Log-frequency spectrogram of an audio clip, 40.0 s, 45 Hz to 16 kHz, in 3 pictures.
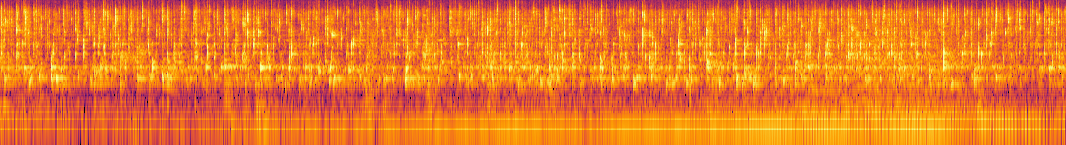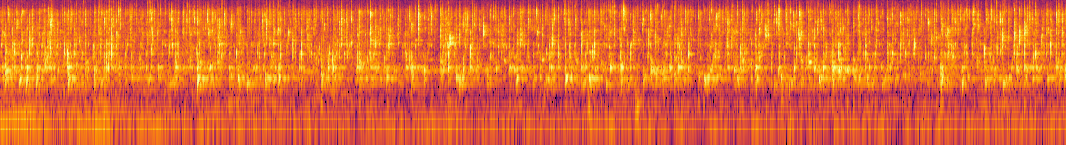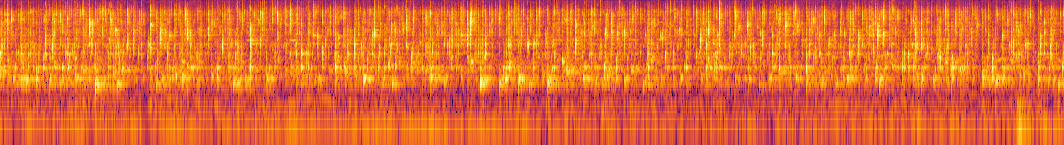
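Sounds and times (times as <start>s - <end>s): water drops splashing: 0.0s - 17.0s.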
